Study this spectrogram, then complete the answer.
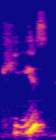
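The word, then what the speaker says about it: cayes: C A ye s differ but it's still pronounced keys they have a lot of them and the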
